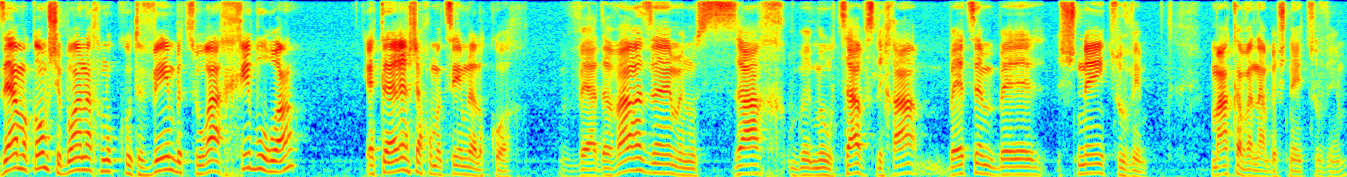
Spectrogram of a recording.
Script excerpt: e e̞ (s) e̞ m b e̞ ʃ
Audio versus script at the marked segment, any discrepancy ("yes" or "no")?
yes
